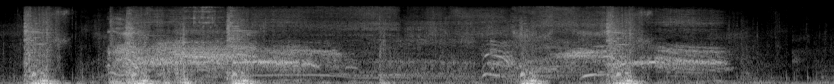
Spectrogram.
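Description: A large bird shrieks harshly.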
